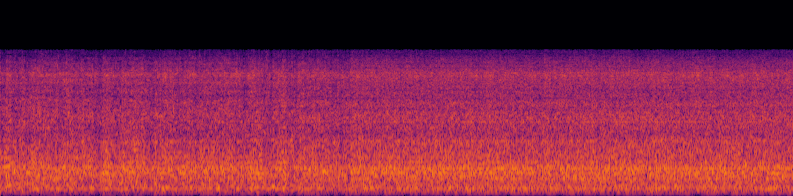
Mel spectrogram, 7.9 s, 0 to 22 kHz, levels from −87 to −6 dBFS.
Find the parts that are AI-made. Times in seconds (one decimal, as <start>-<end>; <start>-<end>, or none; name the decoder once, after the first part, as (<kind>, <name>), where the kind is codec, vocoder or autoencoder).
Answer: 0.0-3.5 (vocoder, WaveNeXt)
